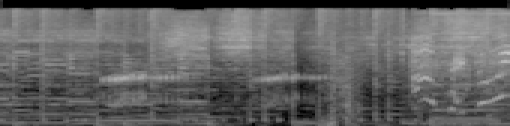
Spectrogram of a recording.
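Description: Frog croaks from the Sonic Heroes video game come in short bursts, mixed into loud, continuous background game music with no talk.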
